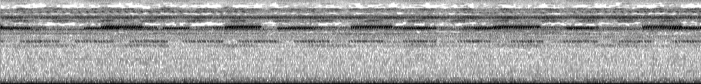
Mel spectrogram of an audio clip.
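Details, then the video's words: High, steady cricket chirping fills an evening park, many insects trilling together in layered bands with gentle rises and falls in volume and faint low background rumble. "Park Serenade: Cricket Sounds in a Peaceful Park | Evening Ambience"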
